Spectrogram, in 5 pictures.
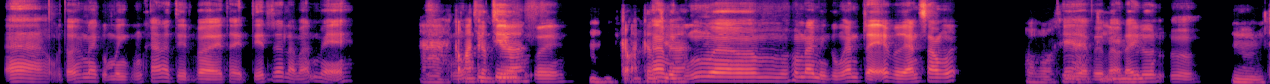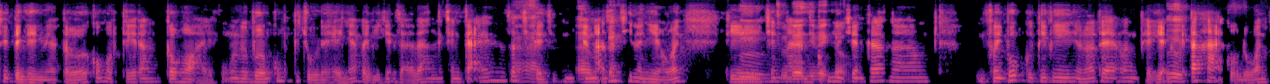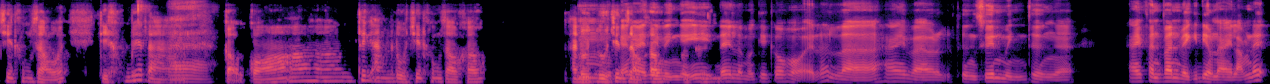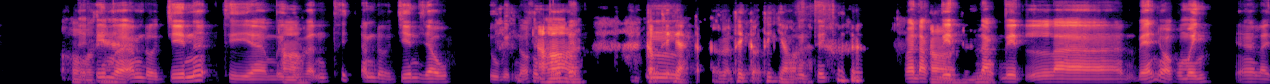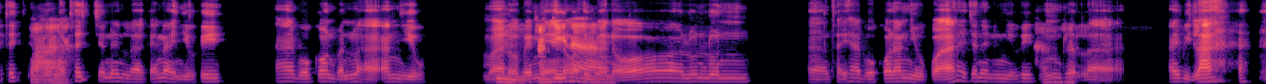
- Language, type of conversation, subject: Vietnamese, unstructured, Tại sao nhiều người vẫn thích ăn đồ chiên ngập dầu dù biết không tốt?
- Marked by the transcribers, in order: tapping; other background noise; in English: "chill chill"; unintelligible speech; laugh; laughing while speaking: "À"; laugh; laughing while speaking: "la"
